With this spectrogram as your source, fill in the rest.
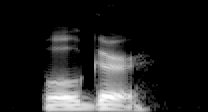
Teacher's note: With the stress on the first syllable rhyming with pulfer or holfer.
